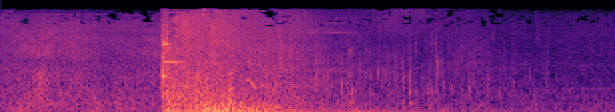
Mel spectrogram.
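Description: A fiery blast bursts and crackles against stone, then fades.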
